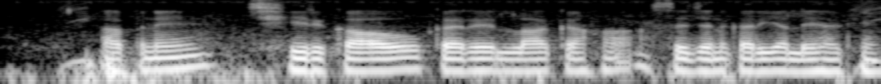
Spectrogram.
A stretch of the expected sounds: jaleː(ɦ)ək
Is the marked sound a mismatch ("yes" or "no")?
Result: no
